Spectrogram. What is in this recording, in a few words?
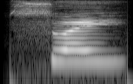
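"sui1" Mandarin Chinese, high level tone; chinese-voice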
